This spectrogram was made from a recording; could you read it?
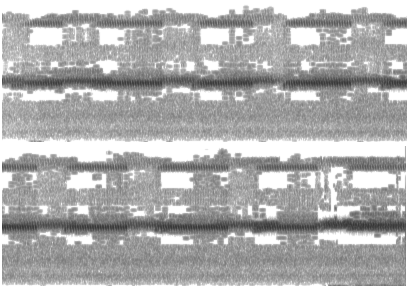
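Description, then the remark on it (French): A cricket chirps steadily, its bright, high trill pulsing in a continuous rhythm with no voices, like a warm summer night. “On resterait bien dans ce chant de grillon, là, non?”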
